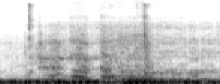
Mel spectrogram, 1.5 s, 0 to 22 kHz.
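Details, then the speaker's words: Carbureted car, cold morning start with no choke after pumping the pedal a few times: engine catches and settles into a low, slightly uneven idle below 1000 rpm, around 700-800; pulling the choke then raises the rpm. "Ya ini kan udah bisa hidup ya tapi ah lihat tuh RPM masih dibawa 1000 dibawa 800 malayah mungkin itu 700 ya"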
